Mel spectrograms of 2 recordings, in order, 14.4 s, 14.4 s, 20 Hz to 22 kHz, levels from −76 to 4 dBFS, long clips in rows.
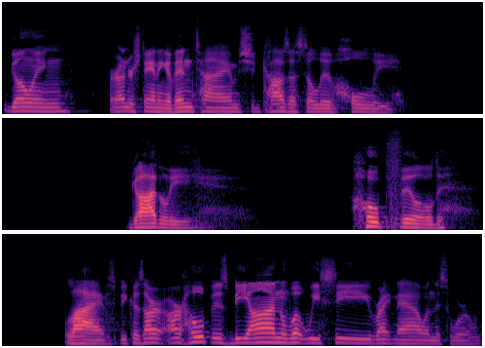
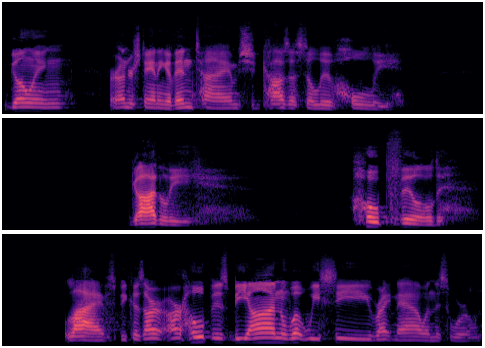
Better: first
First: none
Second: thin; somewhat; fading below 300 Hz

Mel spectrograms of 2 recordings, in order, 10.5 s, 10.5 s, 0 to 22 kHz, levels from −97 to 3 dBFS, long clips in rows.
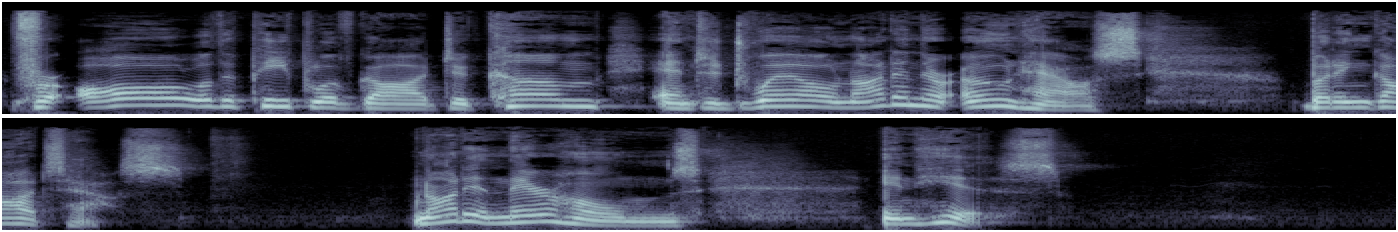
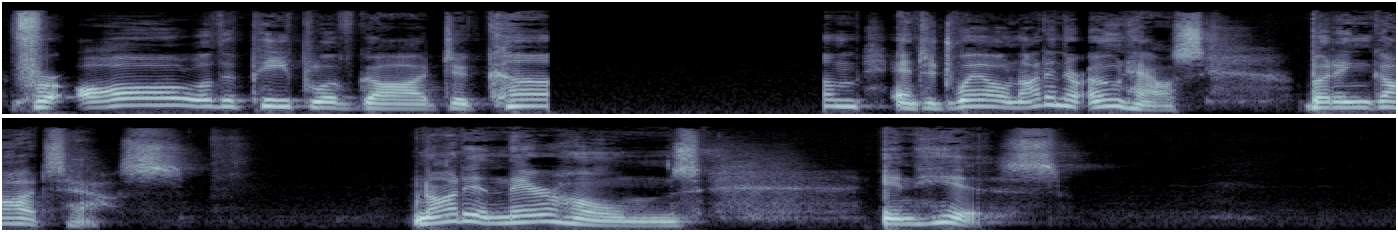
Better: first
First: none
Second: audio freezing; at 2 s for 1 s

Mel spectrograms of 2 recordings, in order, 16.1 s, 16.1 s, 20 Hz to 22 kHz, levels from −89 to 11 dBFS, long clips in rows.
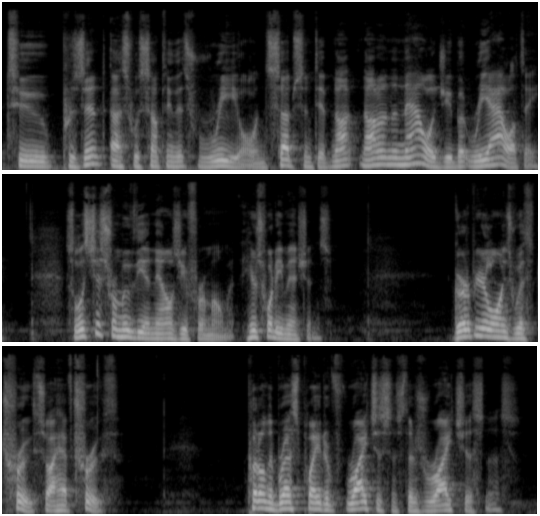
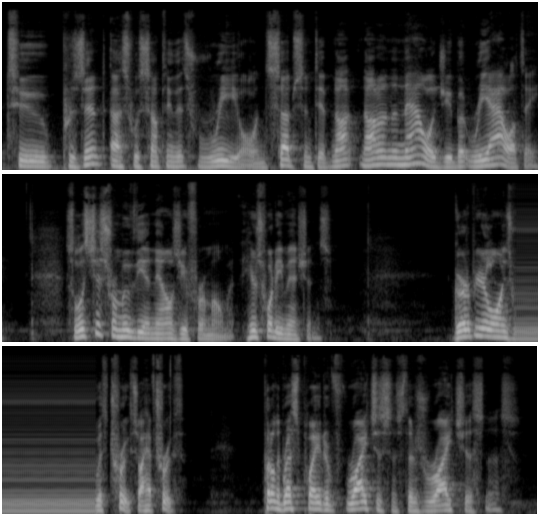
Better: first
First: none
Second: audio freezing; at 10 s for 1 s

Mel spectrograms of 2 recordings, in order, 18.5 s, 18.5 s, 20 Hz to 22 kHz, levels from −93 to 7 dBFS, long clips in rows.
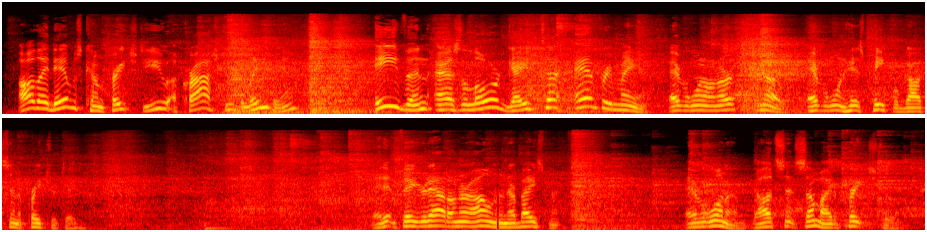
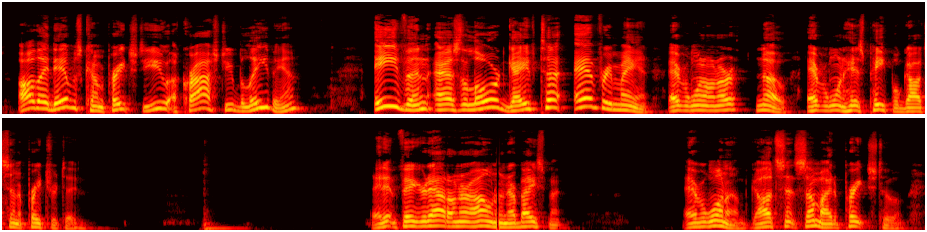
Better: second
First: household noises; loud; throughout; 8 dB below the speech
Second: none

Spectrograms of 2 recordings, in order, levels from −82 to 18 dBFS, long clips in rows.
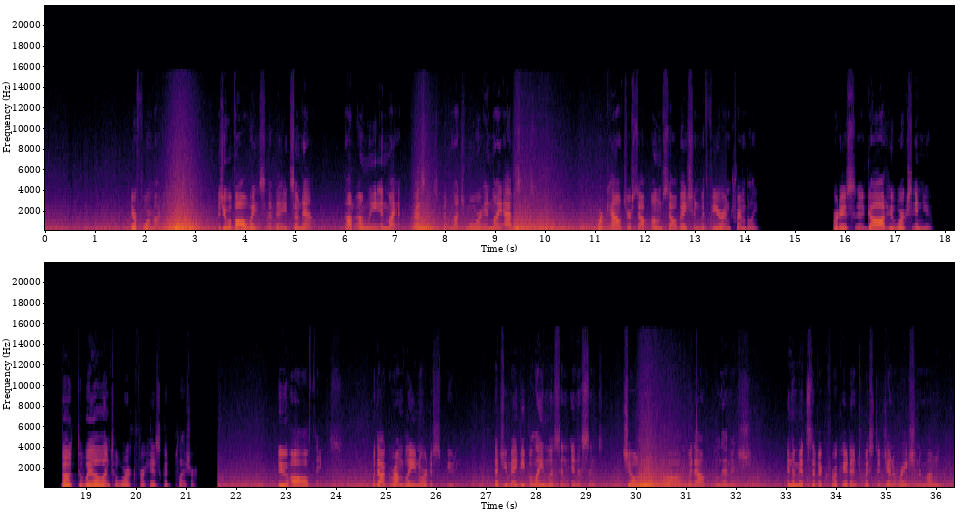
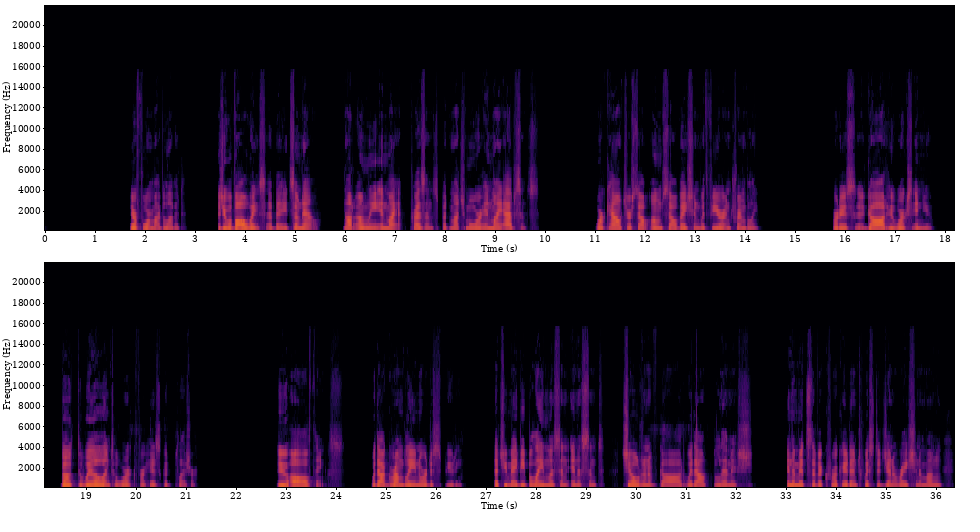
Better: second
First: wind noise on the microphone; heavy; until 14 s and from 22 s on; 6 dB below the speech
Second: none

